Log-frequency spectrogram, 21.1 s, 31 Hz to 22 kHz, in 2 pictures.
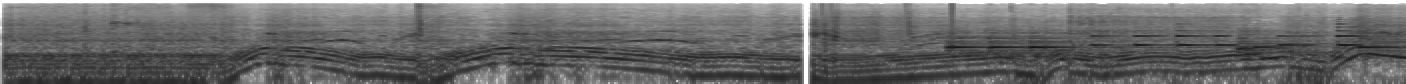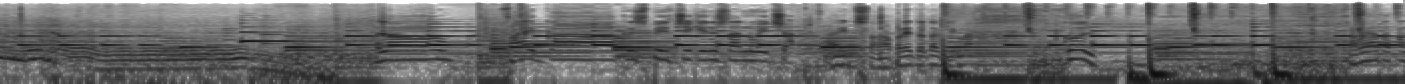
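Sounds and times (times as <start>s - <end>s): motorcycle engine revving: 0.0s - 13.4s
music with sustained notes: 6.9s - 21.0s.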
